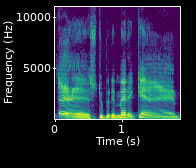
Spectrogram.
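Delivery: slow, mock-disdainful French accent; hammed-up French accent, dragging the words. Host mocking Americans as a Frenchman, French accent. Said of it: "I could do French".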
